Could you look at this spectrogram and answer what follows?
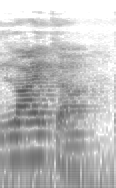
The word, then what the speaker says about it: Laika: So there's only one person I know from as a teenager who used to call me Laika, but that's thinking of my name and the way it's spelled, L-A-I-K-A.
